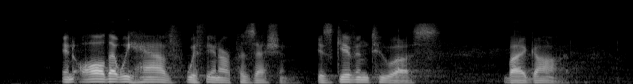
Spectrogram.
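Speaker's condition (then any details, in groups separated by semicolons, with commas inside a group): No condition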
